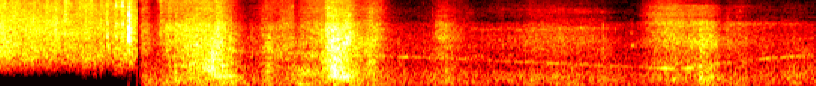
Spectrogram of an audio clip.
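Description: Razor blade scraping old seal adhesive off the van's sheet-metal window opening: a dry rasping that stops abruptly with a click under a second in. A few scattered faint rubs and knocks follow.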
